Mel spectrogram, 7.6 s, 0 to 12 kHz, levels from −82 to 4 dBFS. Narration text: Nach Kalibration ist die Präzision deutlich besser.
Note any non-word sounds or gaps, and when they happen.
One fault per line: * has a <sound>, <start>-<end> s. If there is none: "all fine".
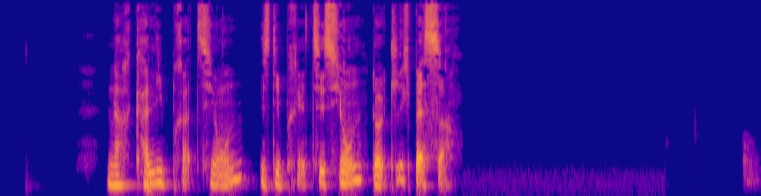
all fine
